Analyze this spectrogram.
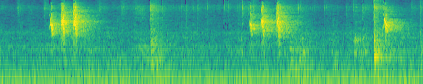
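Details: Eurasian tree sparrow, recorded for training songbirds, giving sparse sharp chirps in small clusters of two or three notes, spaced about a second apart over quiet background hum.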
